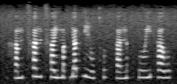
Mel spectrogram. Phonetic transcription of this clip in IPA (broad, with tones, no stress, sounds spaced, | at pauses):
h ɐ˨˥ m t͡sʰ ɐ˥ n t͡sʰ ɐ˧ j m ɐ˨˥ k̚ j ɐ˥ t̚ j iː˨˩ w kʷʰ ɪ˧ k̚ h ɐ˨˧ n | k uː˨˥ j h ɐ˧ w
